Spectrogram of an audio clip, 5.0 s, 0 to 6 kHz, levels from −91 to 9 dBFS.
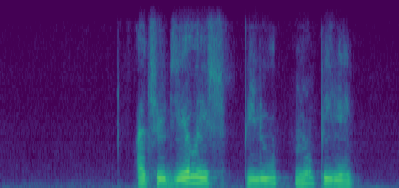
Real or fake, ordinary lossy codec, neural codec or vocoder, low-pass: fake; Opus, 24 kbps; codec, 16 kHz, 1.1 kbps, Voila-Tokenizer; 5.4 kHz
